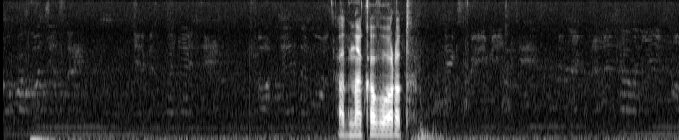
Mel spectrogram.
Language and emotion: Russian, neutral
